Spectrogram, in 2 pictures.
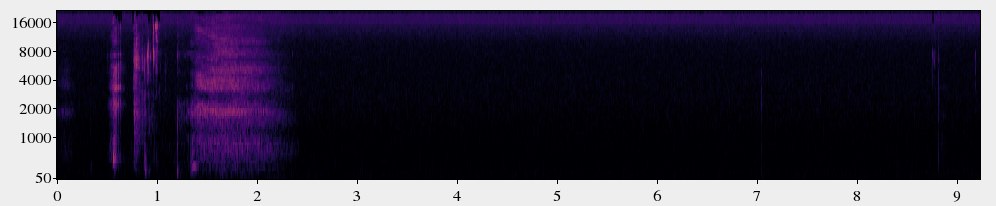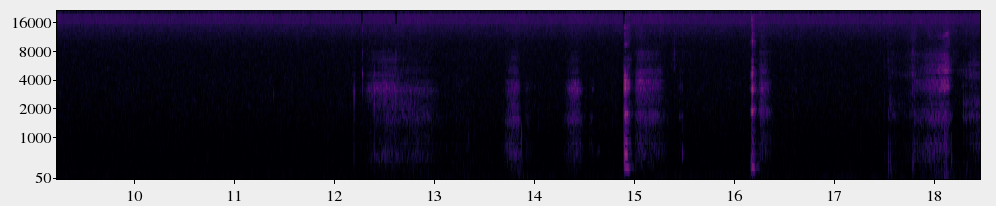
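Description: A forceful sneeze with a quick inhaled lead-in, then after a quiet pause a run of several shorter sneeze-like bursts: a sneezing fit.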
